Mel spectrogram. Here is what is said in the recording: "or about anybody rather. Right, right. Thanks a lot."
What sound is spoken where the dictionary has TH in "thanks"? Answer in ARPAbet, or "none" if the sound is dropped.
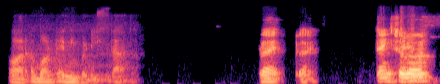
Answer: T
